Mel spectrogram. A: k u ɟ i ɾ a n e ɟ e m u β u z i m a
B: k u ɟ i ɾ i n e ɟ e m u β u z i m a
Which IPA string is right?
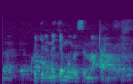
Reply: B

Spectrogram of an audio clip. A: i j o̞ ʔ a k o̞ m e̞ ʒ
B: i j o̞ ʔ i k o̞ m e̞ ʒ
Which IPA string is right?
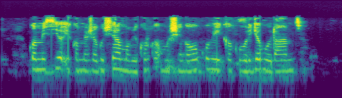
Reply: B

